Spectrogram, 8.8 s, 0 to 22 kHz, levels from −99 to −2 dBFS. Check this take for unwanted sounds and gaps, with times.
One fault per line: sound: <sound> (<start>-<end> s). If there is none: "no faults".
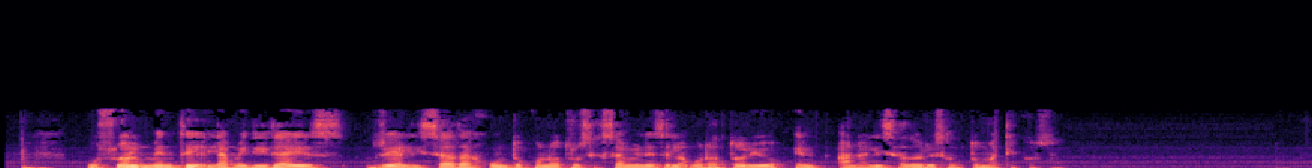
no faults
